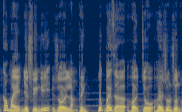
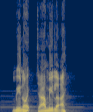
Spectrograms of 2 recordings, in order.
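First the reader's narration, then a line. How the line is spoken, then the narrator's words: Trembling voice. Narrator (Vietnamese): hội chủ nói giọng run run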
